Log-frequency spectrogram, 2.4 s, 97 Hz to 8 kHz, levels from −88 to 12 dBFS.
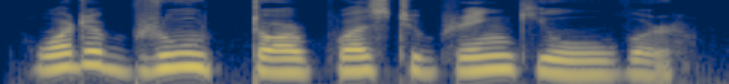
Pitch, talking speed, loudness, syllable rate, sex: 200 Hz, 220 wpm, -16 LUFS, 5.6 syllables/s, female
